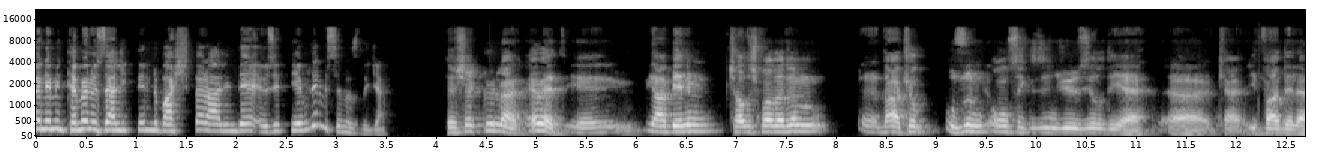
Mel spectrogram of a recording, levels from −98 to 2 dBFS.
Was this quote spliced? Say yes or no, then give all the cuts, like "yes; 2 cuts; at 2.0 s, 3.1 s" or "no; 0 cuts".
no; 0 cuts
